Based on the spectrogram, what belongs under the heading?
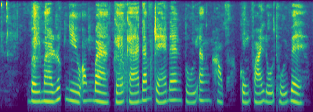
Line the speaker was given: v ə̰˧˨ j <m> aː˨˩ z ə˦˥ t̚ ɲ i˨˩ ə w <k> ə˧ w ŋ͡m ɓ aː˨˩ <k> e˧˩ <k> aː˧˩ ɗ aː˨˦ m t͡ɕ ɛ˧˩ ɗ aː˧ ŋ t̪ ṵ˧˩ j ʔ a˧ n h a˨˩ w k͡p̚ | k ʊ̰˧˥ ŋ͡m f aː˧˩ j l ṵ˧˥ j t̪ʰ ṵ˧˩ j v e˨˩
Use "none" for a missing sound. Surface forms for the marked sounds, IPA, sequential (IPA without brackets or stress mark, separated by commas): m, ʔ, k, k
